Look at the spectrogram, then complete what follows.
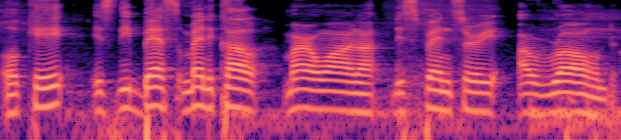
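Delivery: upbeat announcer ad read. Acted. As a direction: sell it like a radio spot. Podcast ad read.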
